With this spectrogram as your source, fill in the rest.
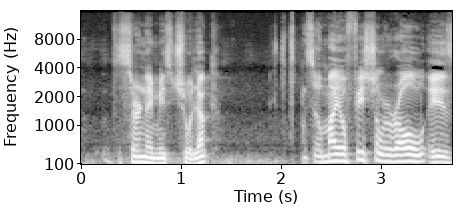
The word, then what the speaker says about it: Čuljak: he pronounced it correctly. The surname is Čuljak.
